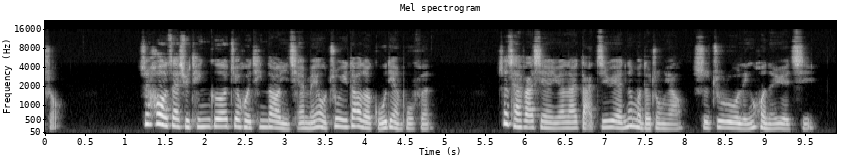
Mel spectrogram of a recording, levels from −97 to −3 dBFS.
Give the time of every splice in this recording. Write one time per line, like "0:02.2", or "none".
none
